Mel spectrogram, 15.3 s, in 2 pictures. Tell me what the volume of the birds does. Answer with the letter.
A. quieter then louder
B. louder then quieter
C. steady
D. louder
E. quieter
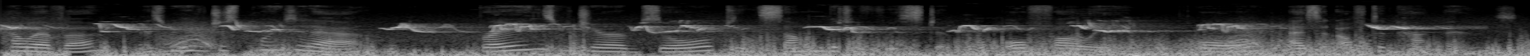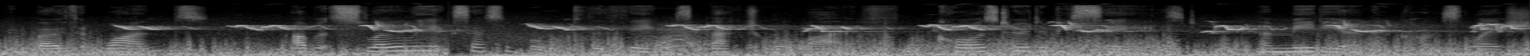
C.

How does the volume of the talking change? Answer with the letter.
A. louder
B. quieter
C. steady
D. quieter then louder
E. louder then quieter
C.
